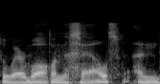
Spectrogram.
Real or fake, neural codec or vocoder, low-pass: fake; codec, 16 kHz, 2 kbps, X-Codec, HuBERT features, trained on general audio; 7.2 kHz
